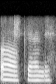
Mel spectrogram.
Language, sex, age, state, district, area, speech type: Telugu, female, 60+, Andhra Pradesh, Kakinada, rural, conversation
